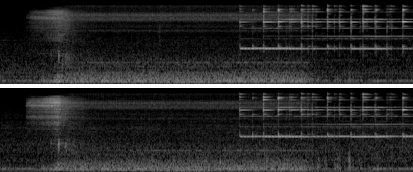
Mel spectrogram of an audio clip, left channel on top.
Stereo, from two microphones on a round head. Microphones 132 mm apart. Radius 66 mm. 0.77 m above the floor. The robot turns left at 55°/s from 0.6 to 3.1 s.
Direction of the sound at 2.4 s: 145° right.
